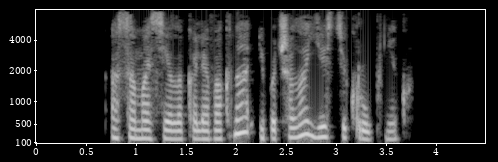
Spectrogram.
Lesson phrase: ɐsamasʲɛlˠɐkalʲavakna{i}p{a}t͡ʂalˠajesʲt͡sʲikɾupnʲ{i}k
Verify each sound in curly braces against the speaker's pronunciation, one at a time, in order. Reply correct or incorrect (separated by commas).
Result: correct, incorrect, correct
